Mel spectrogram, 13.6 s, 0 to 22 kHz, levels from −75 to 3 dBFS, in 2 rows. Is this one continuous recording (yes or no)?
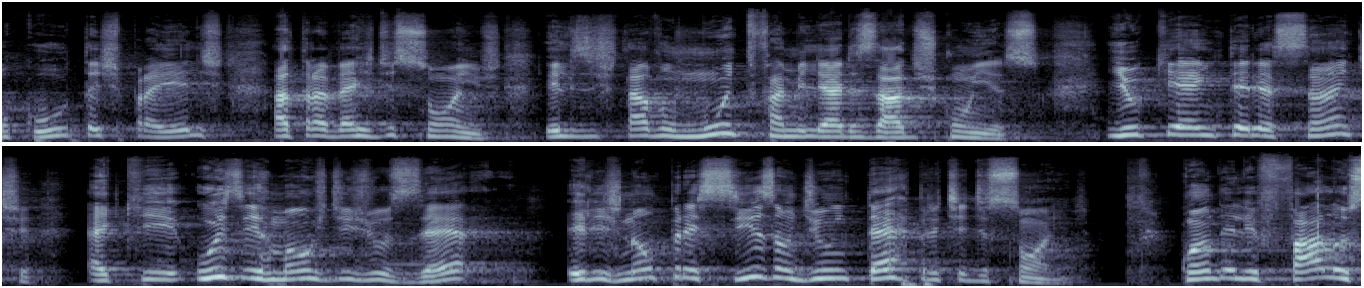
yes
